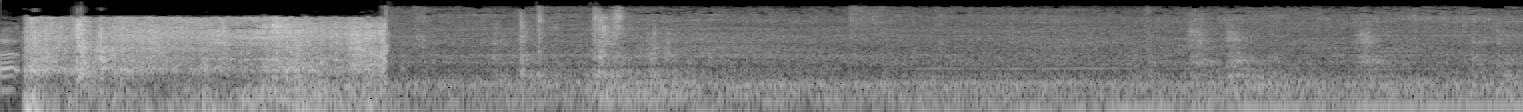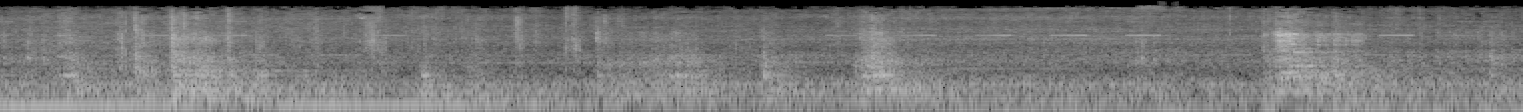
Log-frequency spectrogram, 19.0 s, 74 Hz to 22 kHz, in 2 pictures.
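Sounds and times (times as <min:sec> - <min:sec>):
large engine humming: 0:00.0 - 0:19.0
knocks and clanks: 0:07.4 - 0:15.4.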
